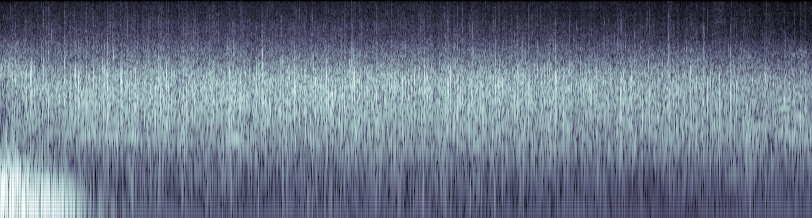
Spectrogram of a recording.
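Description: Applause: many hands clapping in a dense, steady patter that begins to fade near the end.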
